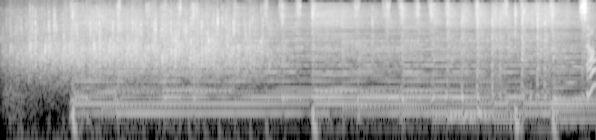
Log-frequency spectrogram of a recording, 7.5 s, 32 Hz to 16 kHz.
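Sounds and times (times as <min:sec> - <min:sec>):
audience applause: 0:00.0 - 0:04.6
bright musical outro with sustained tones and low hits: 0:01.0 - 0:06.8.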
